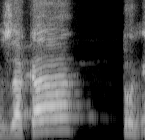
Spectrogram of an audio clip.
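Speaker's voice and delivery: زکاتن drawn out slowly, za-kaa-tun; slow model reading. Shown as a demonstration. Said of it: "تا دو پیش تن".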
